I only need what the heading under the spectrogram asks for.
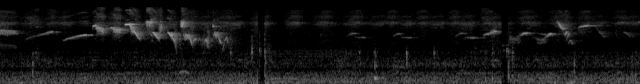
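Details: Double-collared seedeater song from a tui tui, zel zel and mateiro mix played to warm up other birds: one loud rapid phrase of high sharp notes, then softer scattered whistles, clicks and a brief closing burst.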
